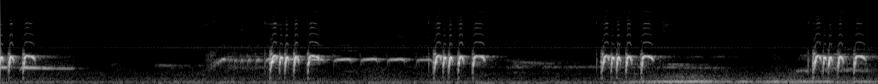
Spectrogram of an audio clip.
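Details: Zebra dove of local stock singing in the morning: short bursts of rapid, bubbling coo notes recur every second or so, separated by smooth drawn-out lower tones and soft background rumble.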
